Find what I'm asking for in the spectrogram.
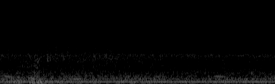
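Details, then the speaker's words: Casablanca Lady Delta ceiling fan, small, mounted over a bed, running on medium speed: a steady low hum, essentially silent with only a very slight bearing noise, no rubbing or ticking; normal healthy running. "this is definitely a silent fan. You can ever so slightly hear some bearing noise."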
